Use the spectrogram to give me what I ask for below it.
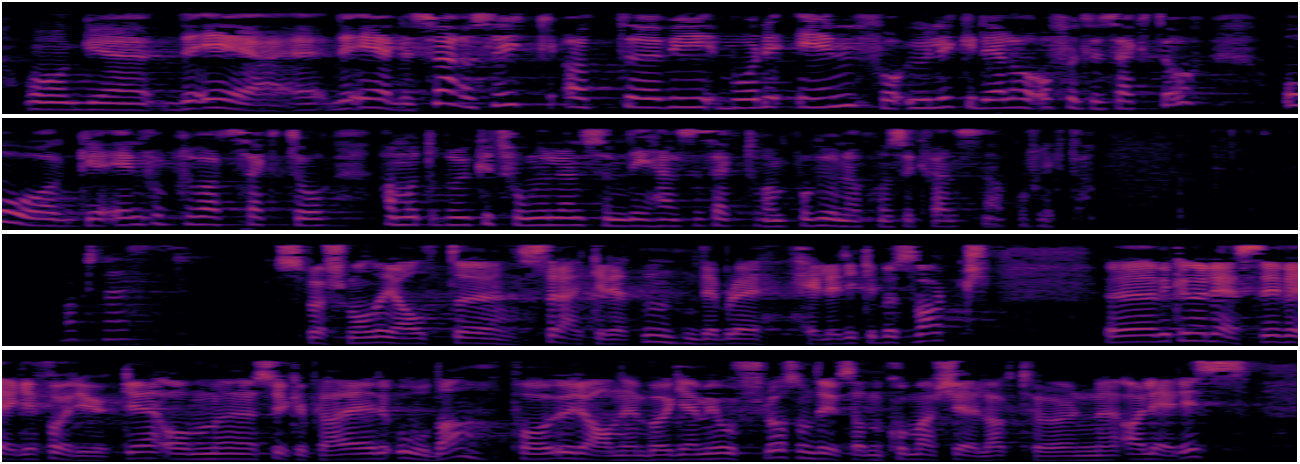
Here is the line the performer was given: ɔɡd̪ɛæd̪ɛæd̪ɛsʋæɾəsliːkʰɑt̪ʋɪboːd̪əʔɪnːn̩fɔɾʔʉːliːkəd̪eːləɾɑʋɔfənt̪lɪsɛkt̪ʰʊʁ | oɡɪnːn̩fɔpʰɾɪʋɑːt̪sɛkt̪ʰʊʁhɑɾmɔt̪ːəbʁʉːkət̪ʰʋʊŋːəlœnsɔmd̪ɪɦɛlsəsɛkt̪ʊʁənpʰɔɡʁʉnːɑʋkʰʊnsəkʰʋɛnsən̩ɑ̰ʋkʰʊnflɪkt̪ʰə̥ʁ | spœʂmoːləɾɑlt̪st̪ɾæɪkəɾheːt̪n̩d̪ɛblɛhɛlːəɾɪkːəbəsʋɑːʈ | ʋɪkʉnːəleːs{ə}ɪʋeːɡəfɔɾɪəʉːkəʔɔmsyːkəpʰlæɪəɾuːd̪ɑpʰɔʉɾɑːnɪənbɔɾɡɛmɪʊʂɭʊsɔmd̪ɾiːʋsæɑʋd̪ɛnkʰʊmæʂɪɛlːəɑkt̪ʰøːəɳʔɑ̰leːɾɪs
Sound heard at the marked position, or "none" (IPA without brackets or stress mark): ə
